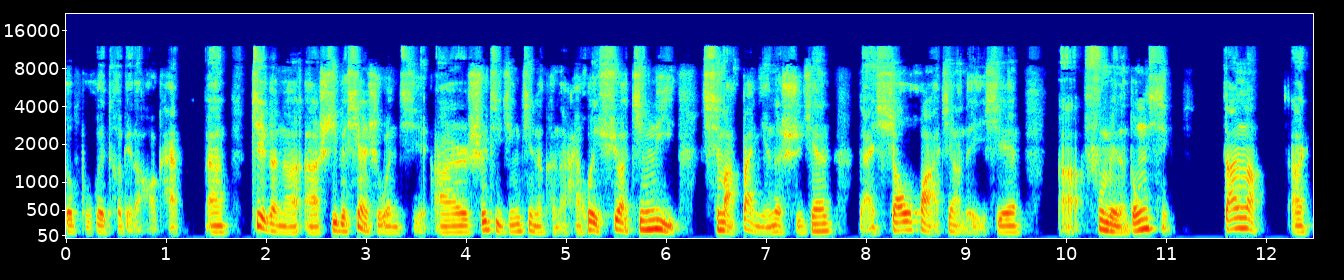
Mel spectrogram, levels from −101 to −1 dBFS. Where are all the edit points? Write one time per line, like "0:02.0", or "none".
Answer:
0:01.3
